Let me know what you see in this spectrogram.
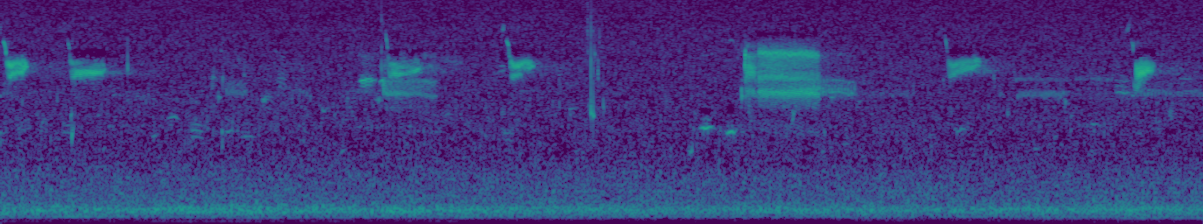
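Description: Short, high-pitched calls from small songbirds are scattered over a steady low rumble, with one longer call about eight seconds in.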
